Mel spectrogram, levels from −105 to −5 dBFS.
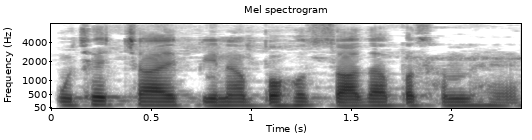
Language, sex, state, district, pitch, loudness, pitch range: Hindi, male, Uttar Pradesh, Jyotiba Phule Nagar, 115 Hz, -26 LUFS, 115-120 Hz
